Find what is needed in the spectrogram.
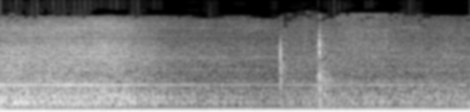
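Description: Jet engines of a French government business jet running as it taxis on the apron: a steady rushing noise with a thin steady whine.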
